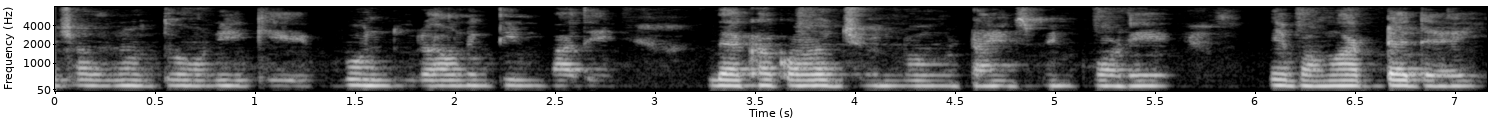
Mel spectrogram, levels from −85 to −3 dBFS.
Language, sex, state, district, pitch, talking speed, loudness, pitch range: Bengali, female, West Bengal, North 24 Parganas, 195 Hz, 115 wpm, -23 LUFS, 190-200 Hz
